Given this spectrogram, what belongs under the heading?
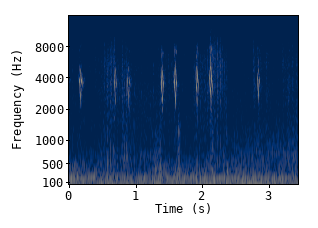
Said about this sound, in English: That was a wild bird.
